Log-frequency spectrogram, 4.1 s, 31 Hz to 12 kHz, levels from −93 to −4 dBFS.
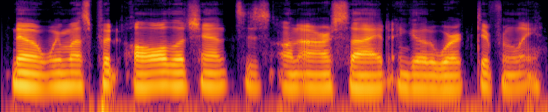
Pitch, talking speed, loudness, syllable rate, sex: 120 Hz, 220 wpm, -19 LUFS, 4.9 syllables/s, male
